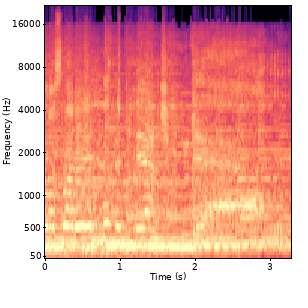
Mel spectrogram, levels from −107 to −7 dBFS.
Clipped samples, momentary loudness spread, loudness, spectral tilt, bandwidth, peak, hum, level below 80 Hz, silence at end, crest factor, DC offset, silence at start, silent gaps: 1%; 4 LU; -5 LUFS; -4.5 dB/octave; 19 kHz; 0 dBFS; none; -36 dBFS; 0 s; 6 dB; under 0.1%; 0 s; none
